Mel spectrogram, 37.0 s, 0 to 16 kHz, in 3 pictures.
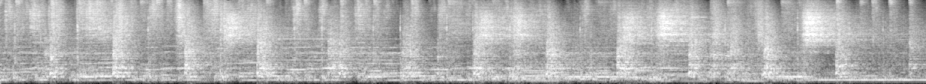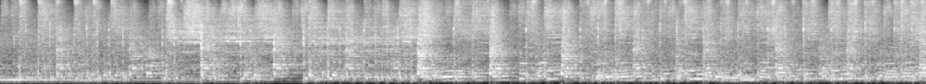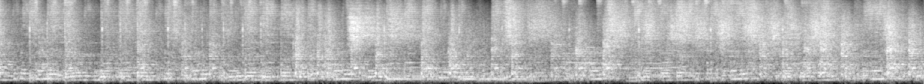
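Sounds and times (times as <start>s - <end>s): drum kit groove: 0.0s - 37.0s
electric bass guitar: 0.0s - 37.0s
organ: 0.0s - 37.0s.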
